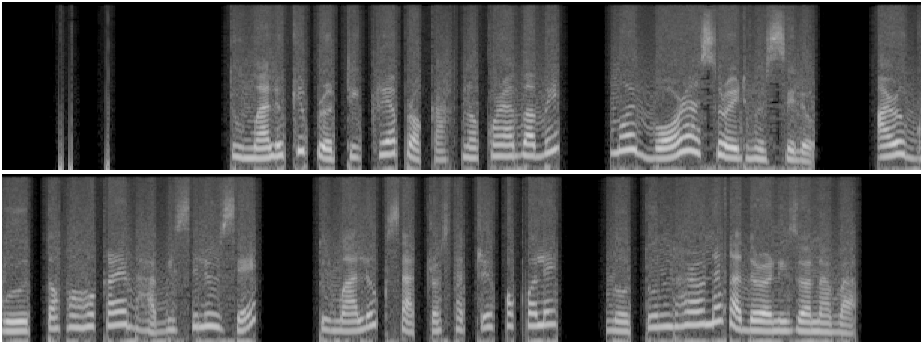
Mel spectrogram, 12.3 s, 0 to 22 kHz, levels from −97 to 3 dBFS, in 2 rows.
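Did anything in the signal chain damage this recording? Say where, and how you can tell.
Yes. The damage likely happened at a sample-format conversion, where the speech was rounded to a very short word length without dither. The grain sits only about 15 dB below the speech, which fits a 5-bit word. Because the rounding error tracks the waveform instead of being randomised, it is heard throughout as grainy distortion that rides on the speech and follows its shape, not as an independent, steady noise floor.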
